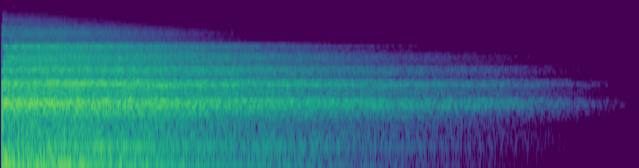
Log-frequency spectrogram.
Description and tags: atmospheric noise loads of re verb
techno, atmosphere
